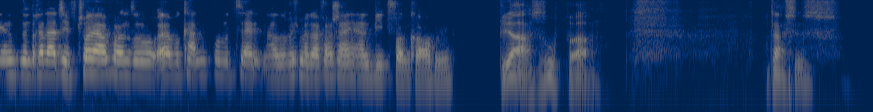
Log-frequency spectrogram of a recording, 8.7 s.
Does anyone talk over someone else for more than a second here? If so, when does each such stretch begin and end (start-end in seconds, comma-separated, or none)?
none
